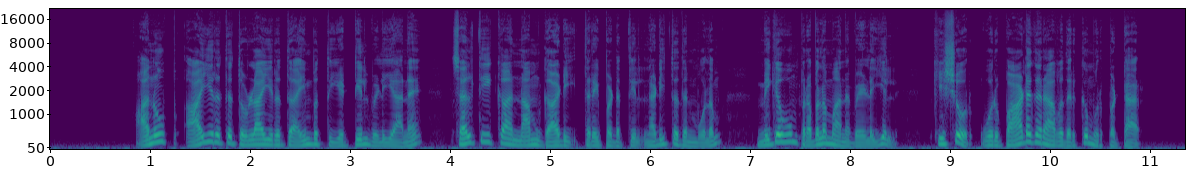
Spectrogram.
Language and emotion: Tamil, neutral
